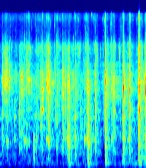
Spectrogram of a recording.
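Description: A utensil beating a thick cream-and-mayonnaise mixture in a plastic bowl. It makes a quick, irregular run of wet clicks and taps, about six or seven a second.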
